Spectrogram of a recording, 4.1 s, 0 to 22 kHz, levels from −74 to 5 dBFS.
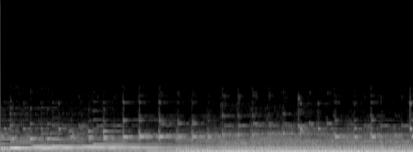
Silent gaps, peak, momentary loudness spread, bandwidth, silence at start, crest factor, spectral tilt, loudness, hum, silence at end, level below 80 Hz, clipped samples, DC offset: none; -6 dBFS; 3 LU; 8 kHz; 0 s; 12 dB; -8.5 dB/octave; -20 LUFS; none; 0 s; -30 dBFS; under 0.1%; under 0.1%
